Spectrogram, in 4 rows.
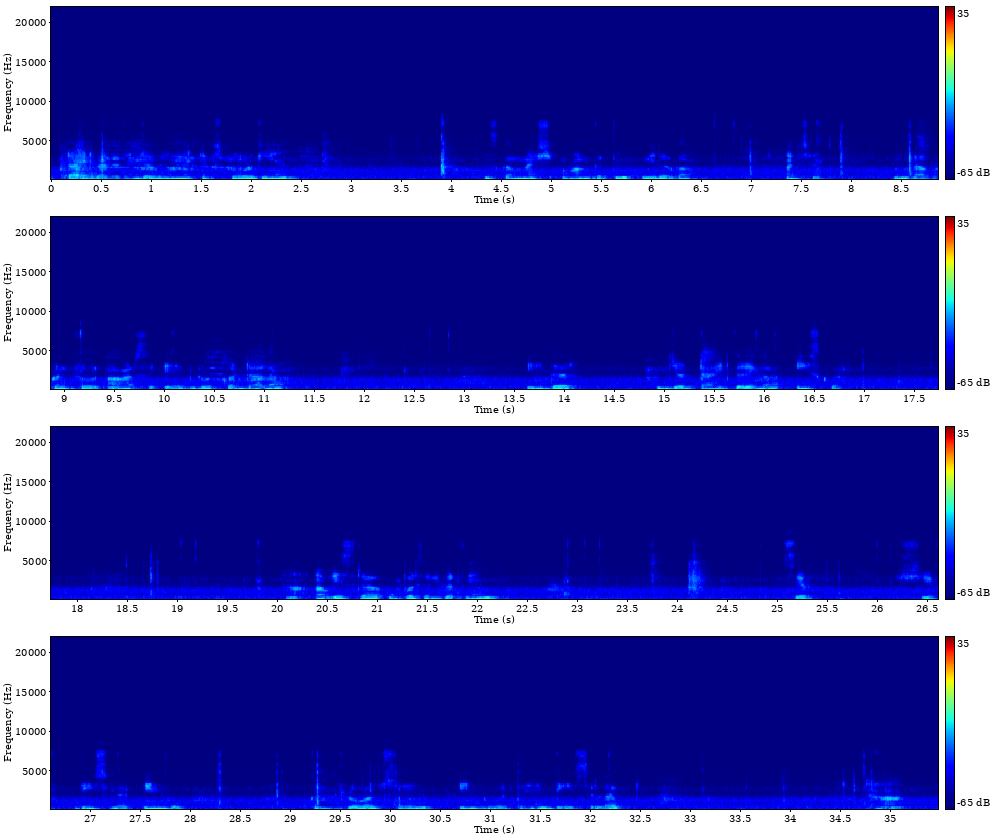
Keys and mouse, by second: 0.3 KP_1, 0.7 KP_3, 1.6 KP_1, 6.6 click, 8.4 ctrl+r, 17.1 Tab, 17.6 Tab, 19.1 alt+click, 23.0 alt+click, 26.0 shift+click, 27.5 shift+click, 29.8 alt+z, 32.2 click, 34.7 alt+z.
